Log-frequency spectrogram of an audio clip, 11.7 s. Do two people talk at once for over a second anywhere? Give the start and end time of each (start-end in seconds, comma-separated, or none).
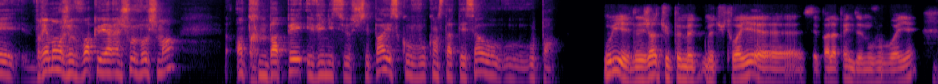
none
